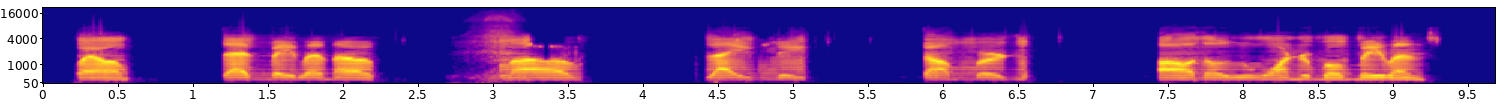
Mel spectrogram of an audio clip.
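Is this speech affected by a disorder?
Yes: laryngectomy; larynx removed for smoking-related laryngeal cancer, electrolarynx speech; diagnosed about a year ago, no current cancer signs; no normal speech, robotic sound, hard to understand at first.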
